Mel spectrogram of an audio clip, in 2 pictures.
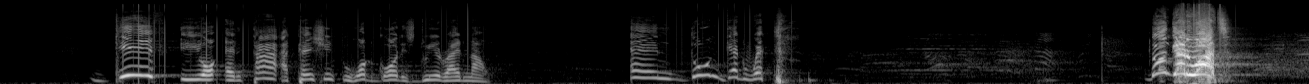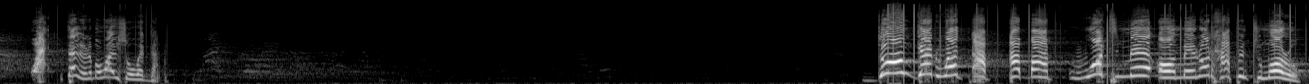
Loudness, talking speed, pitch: -13 LUFS, 90 wpm, 295 Hz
